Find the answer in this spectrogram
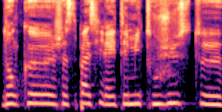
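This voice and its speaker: This is a woman with a high-pitched voice. The sound is dry and close, with no echo. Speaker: audience member, geographer and activist. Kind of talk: audience question.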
